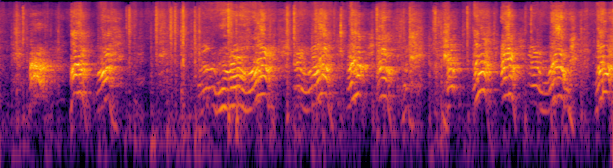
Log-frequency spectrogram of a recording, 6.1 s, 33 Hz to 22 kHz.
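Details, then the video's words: Pomeranian yapping during a fast spinning spell of roughly 175 turns, filmed 1 November 2015: sharp high-pitched barks and wavering whines repeated in rapid bursts, with people's excited voices mixed in. "ポメラニアン サムちゃんの高速回転 約175回 犬の鳴き声"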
